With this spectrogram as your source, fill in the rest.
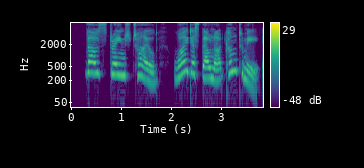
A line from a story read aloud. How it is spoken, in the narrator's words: exclaimed Hester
